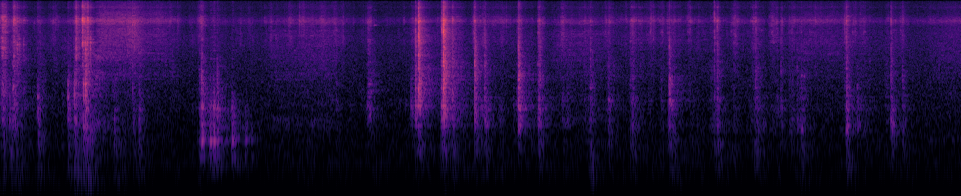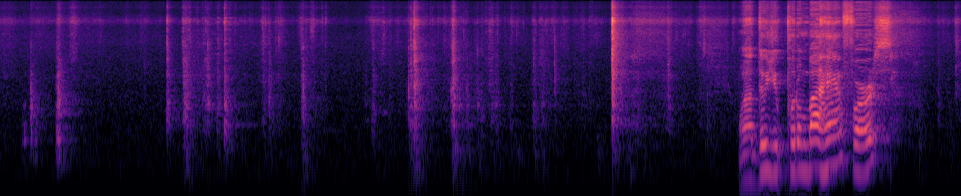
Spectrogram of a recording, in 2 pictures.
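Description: Plastic parts click and knock as hands work them loose.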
